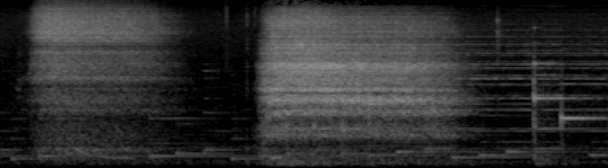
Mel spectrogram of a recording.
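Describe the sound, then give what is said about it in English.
A slow, deep inhale through the nose, then a longer, louder exhale out through the mouth, a "dragon breath" in a guided breathing exercise, with soft music playing underneath. “Breathing in through your nose and breathing fire out of your mouth.”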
